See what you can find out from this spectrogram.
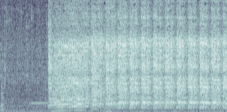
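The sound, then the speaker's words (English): A Dodge Viper sports car engine starting: after a quiet moment it catches at once with an abrupt burst, then settles into a loud, steady idle with a fast, even pulsing rhythm. “Yeah, let's do the Viper. Let's see if... We don't have enough people to rev them, so we're just going to have to idle them. If it cranks up any easier... I bet you it'll start up right away.”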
